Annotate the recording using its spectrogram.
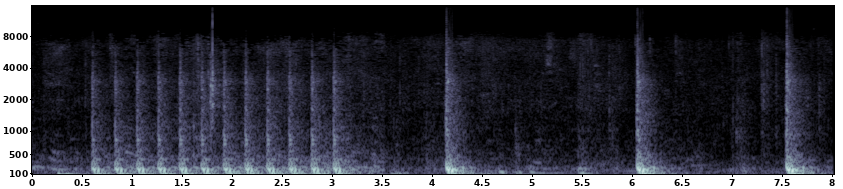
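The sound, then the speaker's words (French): A quick run of about a dozen wooden knocks on a floor, then three loud, slow, evenly spaced thuds announcing a theatre performance, with a low murmur of voices underneath. “Toc toc toc, place au théâtre.”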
